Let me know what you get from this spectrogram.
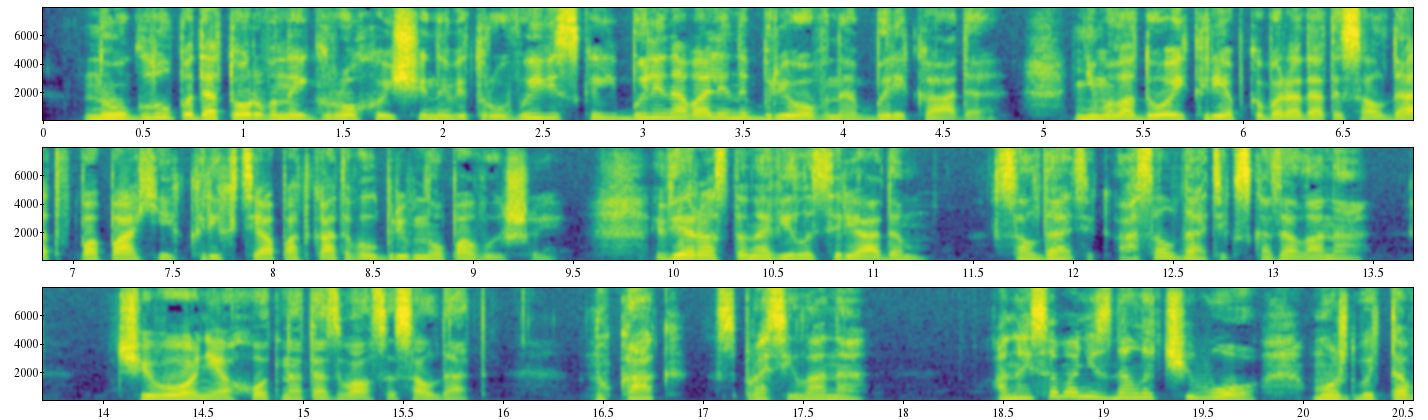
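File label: Russian, female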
